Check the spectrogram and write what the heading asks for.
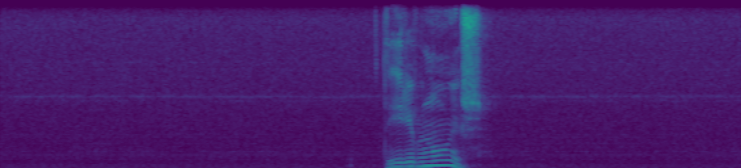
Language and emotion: Russian, sad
